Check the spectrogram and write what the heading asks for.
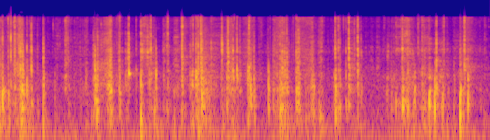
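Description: Scissors snipping thin clear plastic packaging, with the plastic crinkling and crackling as it is worked loose by hand from a cardboard toy box: a run of irregular short snips and crackles.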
